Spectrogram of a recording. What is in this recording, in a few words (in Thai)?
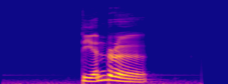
"เตี๋ยนเหร่อ", ภาษาโคราช; 1. เตียนจนแม้แต่หญ้าก็ไม่ขึ้น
